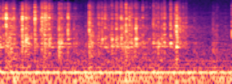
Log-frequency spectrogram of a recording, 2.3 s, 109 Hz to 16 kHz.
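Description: Hop pellets poured from a foil bag clicking and rattling into a small plastic cup on a digital scale, a quick irregular run of small clicks as a dose of about 15 grams is weighed out.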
